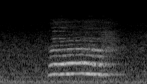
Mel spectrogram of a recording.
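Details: Full-term baby boy just after a normal vaginal delivery: a single clear, tonal cry lasting about half a second, a normal newborn cry.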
